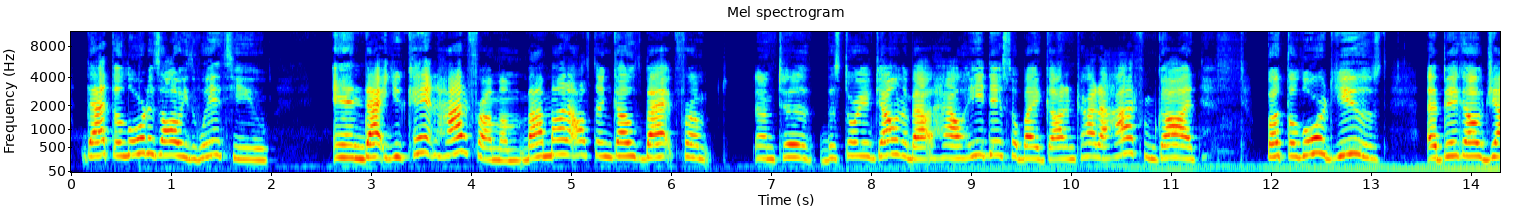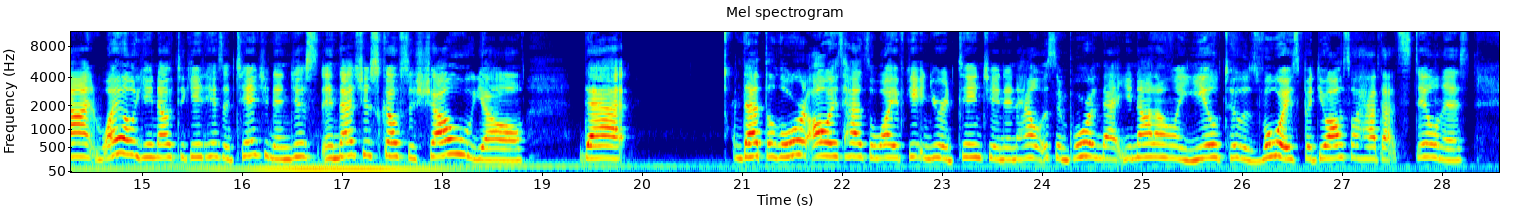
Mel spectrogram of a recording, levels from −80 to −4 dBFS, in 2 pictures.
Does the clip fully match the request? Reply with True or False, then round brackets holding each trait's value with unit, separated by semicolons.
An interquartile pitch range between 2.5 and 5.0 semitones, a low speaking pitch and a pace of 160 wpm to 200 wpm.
False (3.1 semitones; 280 Hz; 190 wpm)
